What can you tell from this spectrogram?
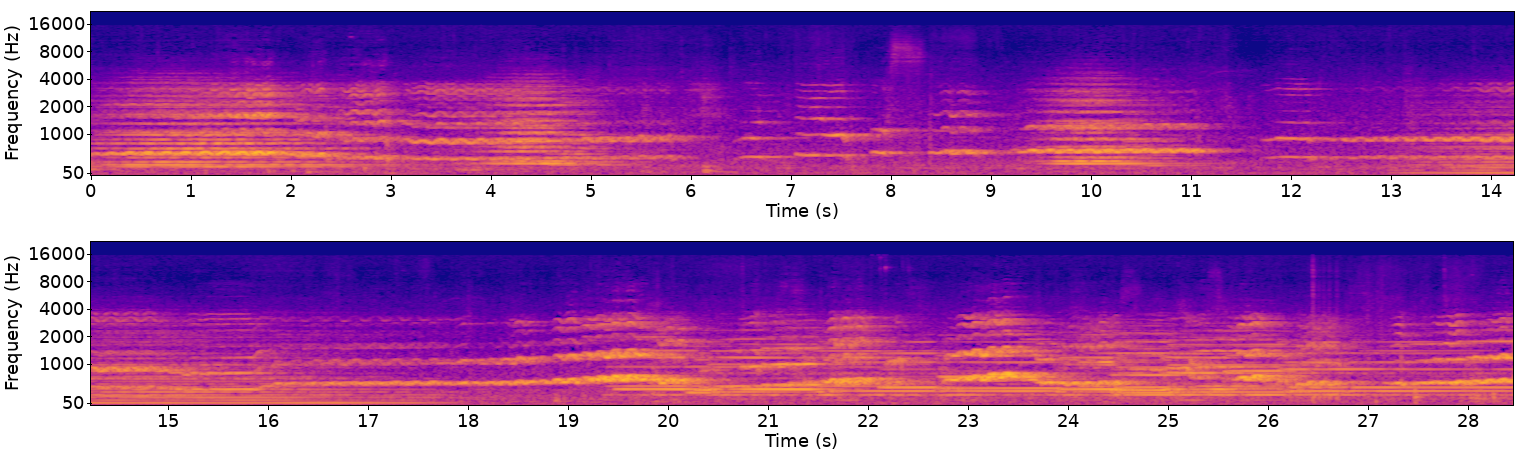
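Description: Live opera duet: a mezzo-soprano and a soprano sing with wide vibrato over orchestral accompaniment. Near the middle a long note is held over a low sustained orchestral tone. After that the two voices sing together in overlapping lines.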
